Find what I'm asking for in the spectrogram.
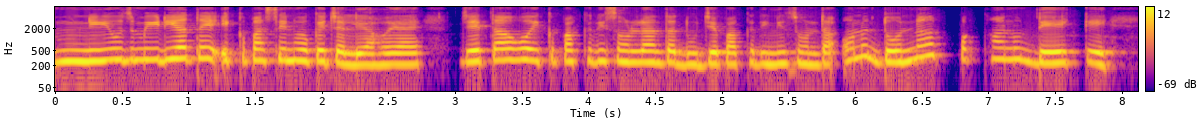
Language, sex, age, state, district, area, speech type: Punjabi, female, 18-30, Punjab, Shaheed Bhagat Singh Nagar, rural, spontaneous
